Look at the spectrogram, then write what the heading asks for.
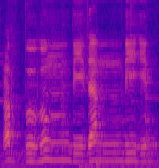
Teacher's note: Mem sukun bertemu ba. Ini makanya dibaca samar. Namanya bacaan ikhfa Syafawi. · Bidzambihim, suaranya nun menjadi suara mem. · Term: Iklab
